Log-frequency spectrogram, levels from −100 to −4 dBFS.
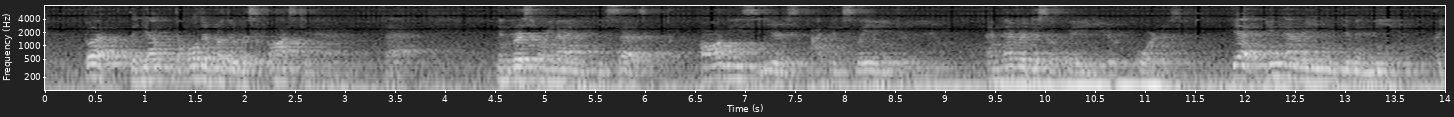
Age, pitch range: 20-39, 115-160 Hz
